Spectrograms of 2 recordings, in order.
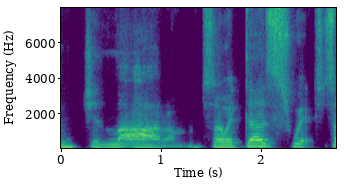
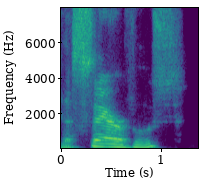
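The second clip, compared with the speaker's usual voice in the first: servus with stress on first syllable ser; 2 semitones lower than usual. Latin lesson on shifting word accent: stress on SER in servus. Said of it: "the accent's on the SE".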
